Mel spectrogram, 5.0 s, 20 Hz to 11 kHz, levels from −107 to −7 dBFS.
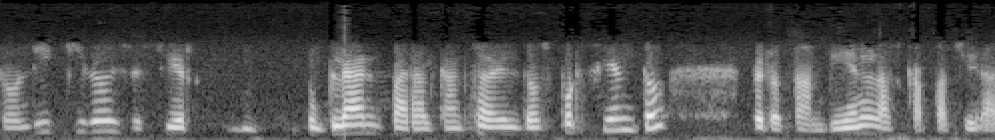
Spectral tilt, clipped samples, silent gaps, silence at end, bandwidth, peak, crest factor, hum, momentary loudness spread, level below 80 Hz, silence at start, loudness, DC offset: -6 dB/octave; under 0.1%; none; 0 s; 6 kHz; -6 dBFS; 20 dB; none; 12 LU; -60 dBFS; 0 s; -26 LUFS; under 0.1%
